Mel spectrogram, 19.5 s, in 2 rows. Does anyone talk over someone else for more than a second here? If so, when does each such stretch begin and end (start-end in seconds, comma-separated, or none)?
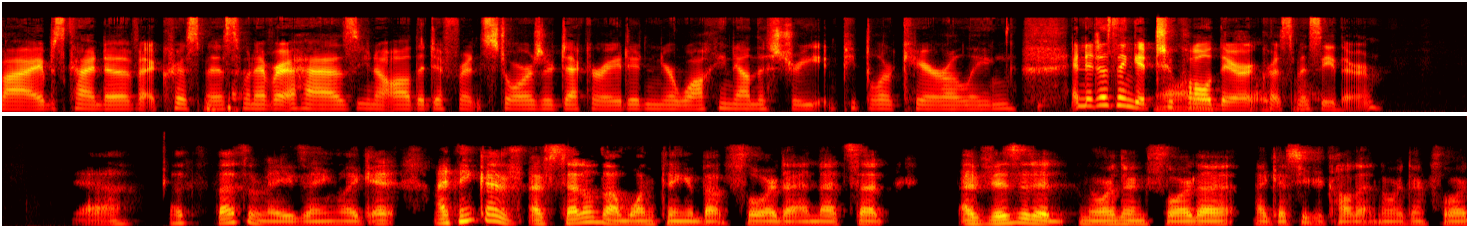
7.7-8.9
